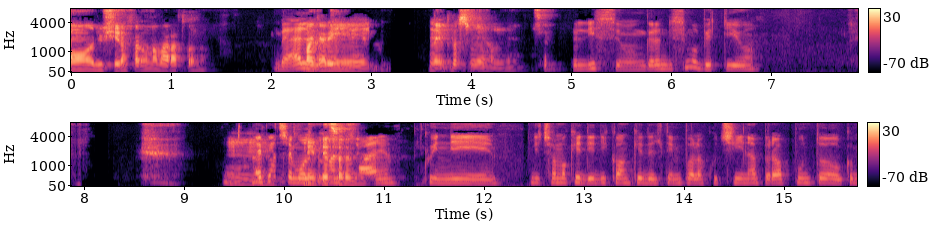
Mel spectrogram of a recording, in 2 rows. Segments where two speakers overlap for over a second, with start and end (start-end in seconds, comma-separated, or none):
9.7-10.9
